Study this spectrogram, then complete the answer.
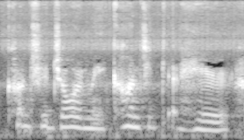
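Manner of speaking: soft unvoiced whisper, reaching out; whispered plea. Teen whispering to classmates to join her. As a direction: whisper it like begging someone to follow.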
